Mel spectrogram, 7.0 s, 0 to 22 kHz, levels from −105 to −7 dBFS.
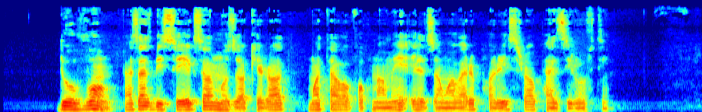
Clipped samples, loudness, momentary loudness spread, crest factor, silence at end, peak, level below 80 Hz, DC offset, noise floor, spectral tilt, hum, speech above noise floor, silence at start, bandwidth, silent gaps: under 0.1%; -25 LUFS; 7 LU; 20 dB; 0.95 s; -6 dBFS; -58 dBFS; under 0.1%; -78 dBFS; -5 dB/octave; none; 53 dB; 0.6 s; 16.5 kHz; none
